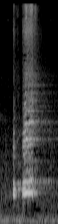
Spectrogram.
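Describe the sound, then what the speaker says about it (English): Steam engine whistle at a steam engines parade in Georgetown, Ohio, giving a short toot and then a longer, louder blast, fairly near with faint background noise. "How about a whistle, fellas?"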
